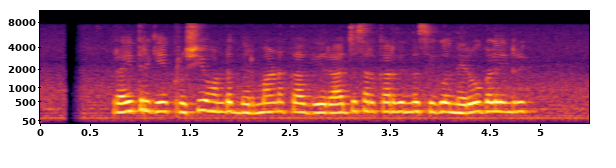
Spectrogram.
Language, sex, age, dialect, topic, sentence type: Kannada, female, 18-24, Dharwad Kannada, agriculture, question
